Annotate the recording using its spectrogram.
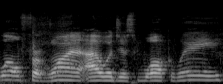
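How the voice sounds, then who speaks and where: Her voice sits at a medium pitch with a bright, sharp tone, captured on a very clean recording with a silent background. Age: 20s. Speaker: theater student and new co-host. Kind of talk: casual chat.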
